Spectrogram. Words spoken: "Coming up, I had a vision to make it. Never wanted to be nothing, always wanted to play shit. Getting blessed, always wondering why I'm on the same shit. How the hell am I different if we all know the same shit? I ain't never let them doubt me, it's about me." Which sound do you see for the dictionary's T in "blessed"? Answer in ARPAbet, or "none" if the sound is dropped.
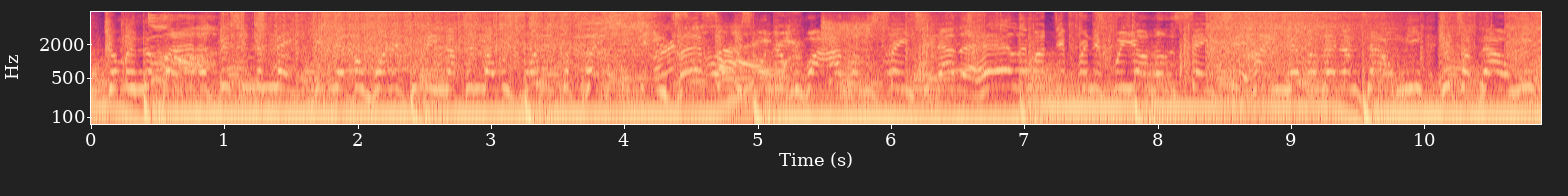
none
